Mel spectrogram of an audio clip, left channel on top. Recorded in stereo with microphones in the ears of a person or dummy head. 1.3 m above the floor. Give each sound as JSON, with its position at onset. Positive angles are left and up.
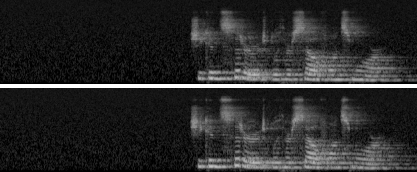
{"t": 1.9, "sound": "a woman speaking", "side_deg": -20, "distance_m": 2.5}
